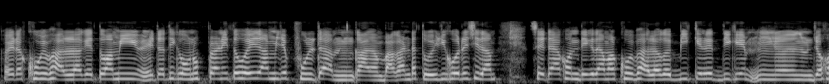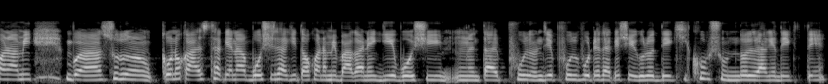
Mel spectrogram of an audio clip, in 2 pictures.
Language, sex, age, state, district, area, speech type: Bengali, female, 18-30, West Bengal, Bankura, rural, spontaneous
